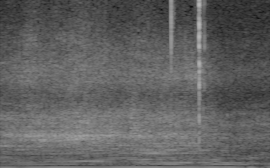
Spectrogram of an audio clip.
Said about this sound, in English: What? Honestly, I think that was probably a truck with a rusted out muffler.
